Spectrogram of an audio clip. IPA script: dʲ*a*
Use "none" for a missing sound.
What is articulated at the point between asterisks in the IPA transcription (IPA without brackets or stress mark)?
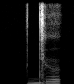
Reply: ə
